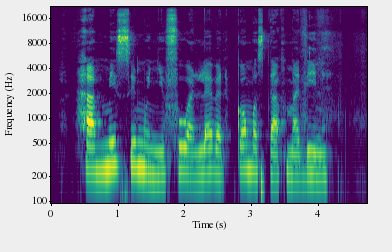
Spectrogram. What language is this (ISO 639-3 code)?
kln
